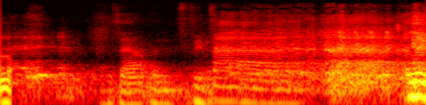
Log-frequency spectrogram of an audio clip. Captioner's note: crowd laughting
